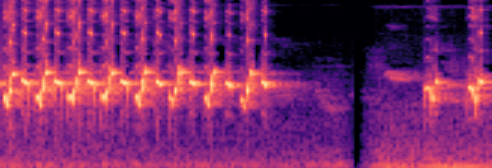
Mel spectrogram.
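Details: Lively yellow-vented bulbul song for luring other birds into singing: a fast series of bubbly, rollicking chirps about three per second, then near silence with a low hum and two closing sharp notes.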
